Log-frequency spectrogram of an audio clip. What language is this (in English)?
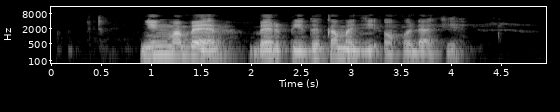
Luo (Kenya and Tanzania)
